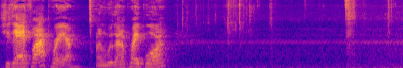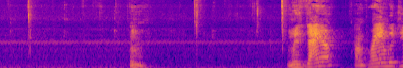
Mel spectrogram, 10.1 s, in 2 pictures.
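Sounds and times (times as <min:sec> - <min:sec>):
chewing crunchy fried chicken: 0:02.2 - 0:09.6.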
